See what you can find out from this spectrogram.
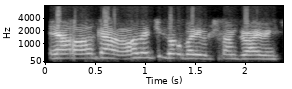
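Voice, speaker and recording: A man in his fifties from Texas, calling in from his car while driving, speaking politely in halting sentences with many restarts. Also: high voice, fairly even intonation, bright, forceful tone, no room sound. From Texas, USA. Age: 50s. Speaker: caller. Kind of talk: phone call-in. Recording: dull phone line.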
